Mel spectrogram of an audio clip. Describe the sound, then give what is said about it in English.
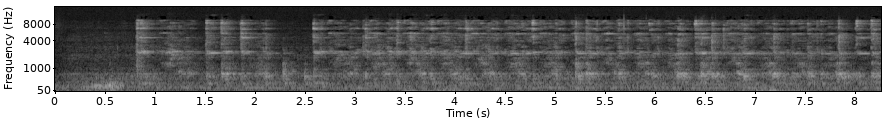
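A spoon stirring a cup of tea: many quick, faint metallic clinks against the cup in a steady, repeating rhythm. “It was stirring a cup of tea, not a glass.”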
